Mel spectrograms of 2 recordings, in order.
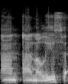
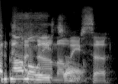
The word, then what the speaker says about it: Anomalisa: Annalisa? Annalisa? How do you pronounce it? Anomalisa.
